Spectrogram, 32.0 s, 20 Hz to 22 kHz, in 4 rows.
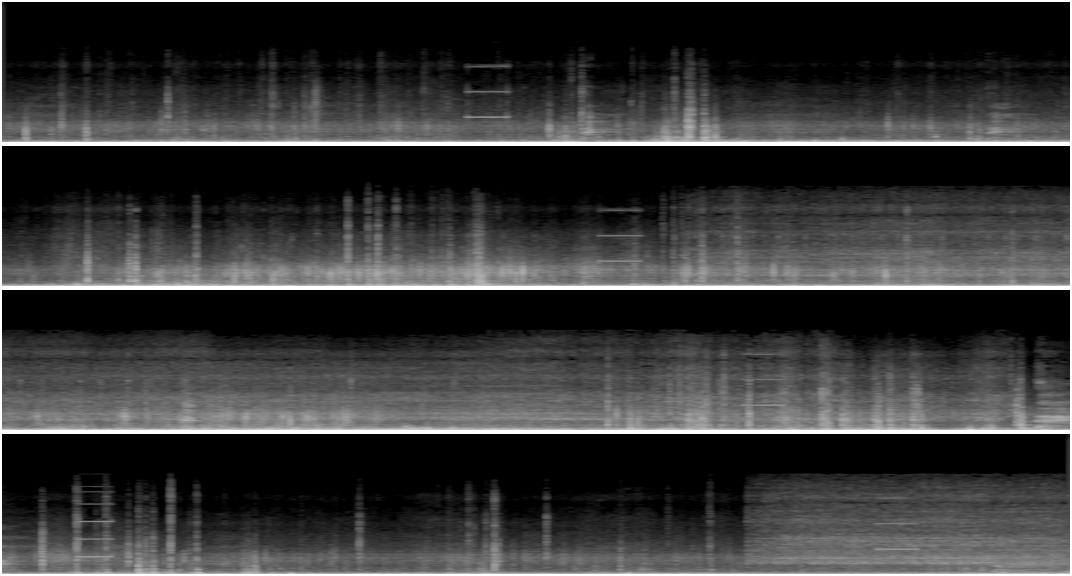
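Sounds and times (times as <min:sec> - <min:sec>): bicycle clicks and rattles: 0:00.0 - 0:32.0
wind on microphone: 0:00.0 - 0:32.0.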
